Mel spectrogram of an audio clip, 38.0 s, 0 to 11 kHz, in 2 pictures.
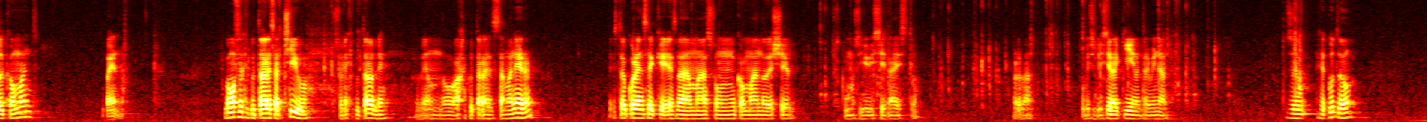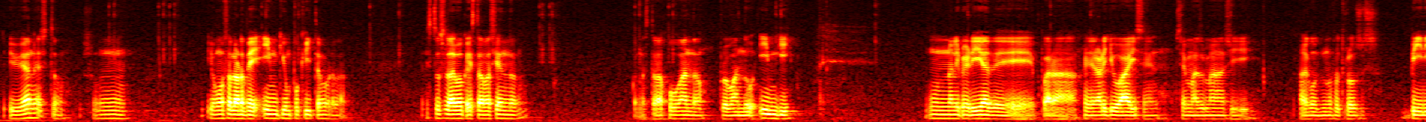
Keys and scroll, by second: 3.8-5.1 typing, 8.9 ctrl+shift+Left, 9.0 ctrl+shift+Left, 9.4 ctrl+shift+Right, 9.6 ctrl+shift+Left, 10.2 ctrl+shift+Left, 10.5 ctrl+shift+Right, 10.7 ctrl+shift+Right, 11.6 ctrl+alt+t, 12.1-15.5 typing, 15.7 ctrl+d, 17.3 Return.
